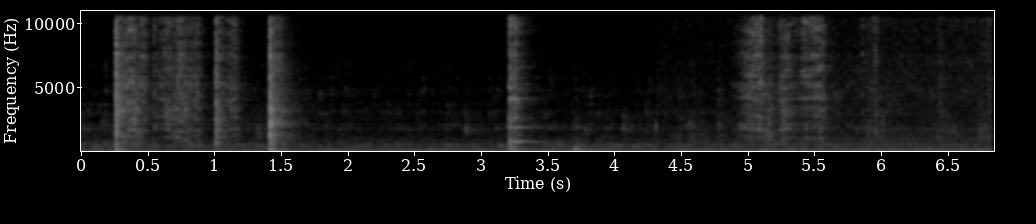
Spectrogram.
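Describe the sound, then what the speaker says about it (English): Metal utensil scraping and clinking in a pan as tofu with sesame seed oil is mixed together for a stir fry, a few sharp knocks then softer rubbing strokes, close and quiet. "Just gonna mix them together."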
